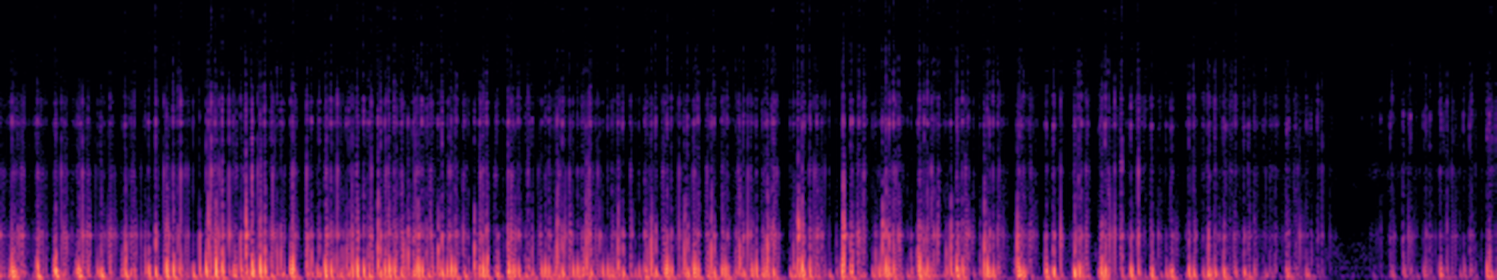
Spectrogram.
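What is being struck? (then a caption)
Plastic bowl. A hollow, empty pale yellow plastic bowl turned upside down over the mic is tapped quickly on its outside with nails and fingertips. It makes a dense, steady stream of short, dull, boomy thuds, mostly deep and low, each dying away almost at once. Near the end the tapping briefly stops, then resumes more softly.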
